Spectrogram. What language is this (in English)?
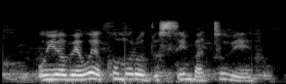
Kinyarwanda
